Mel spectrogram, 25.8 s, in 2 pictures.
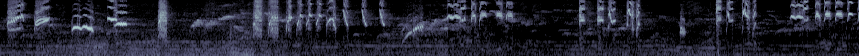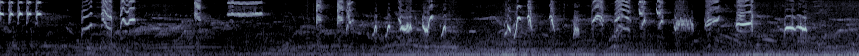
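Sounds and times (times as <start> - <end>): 
Oriental magpie-robin song: 0.0 - 25.7.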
